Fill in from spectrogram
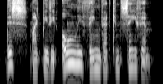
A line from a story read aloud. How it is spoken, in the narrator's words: she whispered in Elvish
